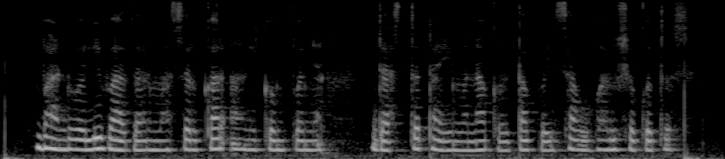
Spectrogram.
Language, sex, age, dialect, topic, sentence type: Marathi, female, 25-30, Northern Konkan, banking, statement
